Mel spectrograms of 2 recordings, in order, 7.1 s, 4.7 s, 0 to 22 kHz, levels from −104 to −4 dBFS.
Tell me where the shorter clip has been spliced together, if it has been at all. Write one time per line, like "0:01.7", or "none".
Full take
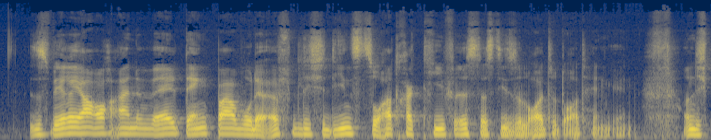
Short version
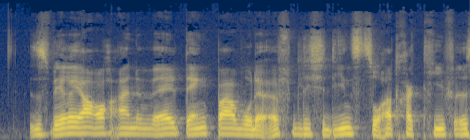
none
